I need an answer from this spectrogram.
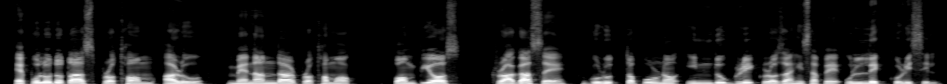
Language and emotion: Assamese, neutral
